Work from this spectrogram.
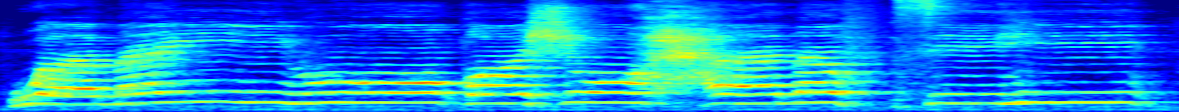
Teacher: Wa may yuqa, kemudian huruf ya-nya dibaca tipis tarqiq dhammah 2 harokat karena setelahnya ada huruf wawu sukun, dan huruf qaf-nya dibaca tafkhim tebal fathah 1 harokat.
